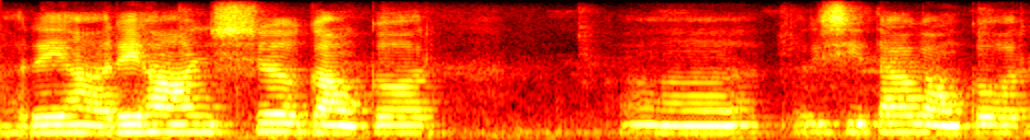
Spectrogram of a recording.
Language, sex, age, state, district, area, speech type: Goan Konkani, female, 45-60, Goa, Murmgao, urban, spontaneous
